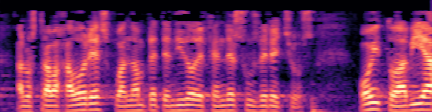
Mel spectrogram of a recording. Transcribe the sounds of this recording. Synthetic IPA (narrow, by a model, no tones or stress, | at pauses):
a̰lo̞st̪ɾaβ̞axaðo̞ɾe̞skwand̪oampɾe̞t̪e̞nd̪iðo̞ð̞e̞fe̞nd̪e̞ɾsuzðe̞ɾe̞t͡ʃo̞s | o̞jt̪o̞ðaβia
